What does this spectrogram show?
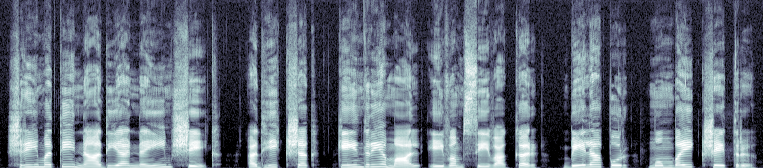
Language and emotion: Hindi, neutral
